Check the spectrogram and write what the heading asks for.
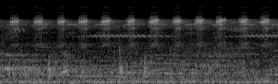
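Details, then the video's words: Katydid known locally as walang kekek, on the fence of a home yard, giving evenly spaced high metallic chirps, roughly four each second, with soft background rumble. "Suara Asli Walang Kecek"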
